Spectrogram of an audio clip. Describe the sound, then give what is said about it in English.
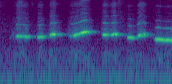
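A person whistles a slow, clear melody, a series of sustained pitched notes that rise and fall. The whistling is moderately loud, with no voices. “And then he whistles.”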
